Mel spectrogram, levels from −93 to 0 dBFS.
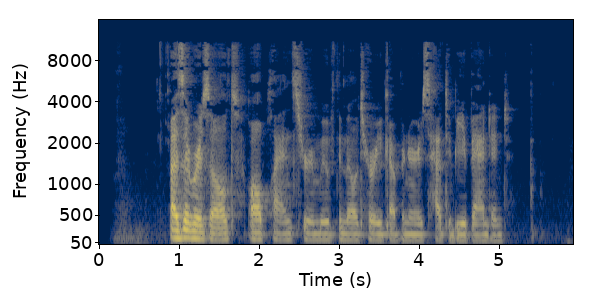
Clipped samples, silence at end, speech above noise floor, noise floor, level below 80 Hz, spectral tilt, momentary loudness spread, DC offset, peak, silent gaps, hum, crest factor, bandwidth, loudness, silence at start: under 0.1%; 0.85 s; 41 dB; -64 dBFS; -52 dBFS; -5 dB/octave; 13 LU; under 0.1%; 0 dBFS; none; none; 24 dB; 11.5 kHz; -24 LUFS; 0.9 s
